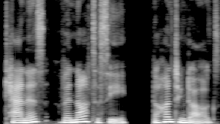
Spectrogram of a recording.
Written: Canes Venatici

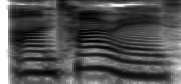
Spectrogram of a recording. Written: Antares

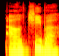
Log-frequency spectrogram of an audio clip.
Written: Alchiba

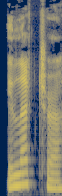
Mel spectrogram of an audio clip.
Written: Electra

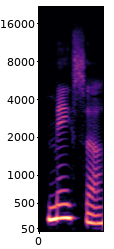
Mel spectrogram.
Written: Meissa

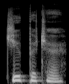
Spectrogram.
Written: Jupiter

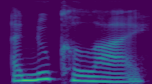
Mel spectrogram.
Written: Unukalhai

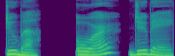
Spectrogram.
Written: Dubhe

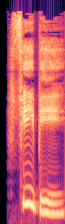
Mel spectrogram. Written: Phoebe

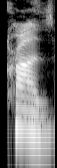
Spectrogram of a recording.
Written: Kraz

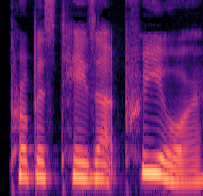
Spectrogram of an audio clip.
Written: Propus Tejat Prior

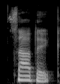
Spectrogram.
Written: Sabik

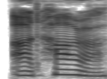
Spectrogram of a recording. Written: Adhara

